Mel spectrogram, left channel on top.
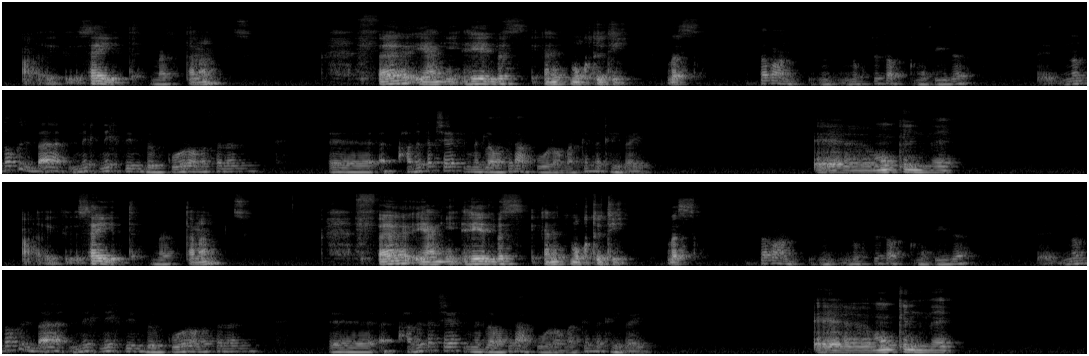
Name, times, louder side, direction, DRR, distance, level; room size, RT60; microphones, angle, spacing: voice 1, 0.2-1.2 1.8-2.4 3.3-6.2 6.7-6.9 19.0-20.3, right 2 dB, 60° right, 3 dB, 3.7 m, -31 dB
voice 2, 7.6-9.7 10.3-13.3 14.1-17.3, equal, 65° left, 3 dB, 4.0 m, -40 dB
12.0 x 10.5 x 2.4 m, 0.28 s
head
